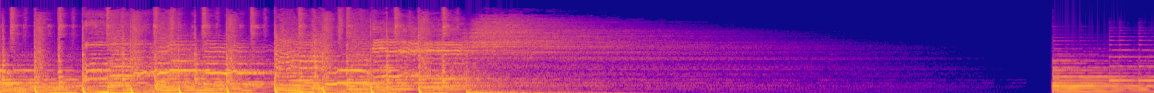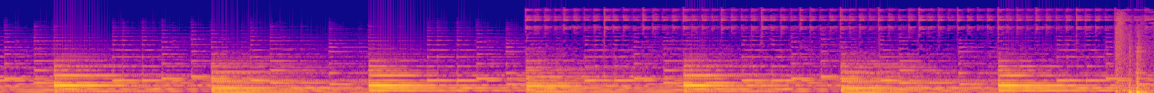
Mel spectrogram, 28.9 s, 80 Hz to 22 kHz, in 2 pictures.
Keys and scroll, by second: 11.2 z, 14.5 g, 14.6 y, 15.7 Escape, 20.9 y, 22.4 Escape, 28.2 y.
